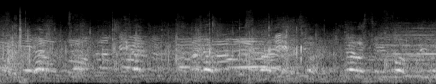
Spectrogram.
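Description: Several men shouting and cheering over one another in celebration of a goal.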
